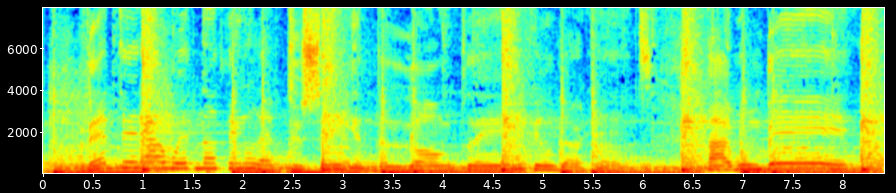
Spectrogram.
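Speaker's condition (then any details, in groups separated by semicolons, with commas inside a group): No condition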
